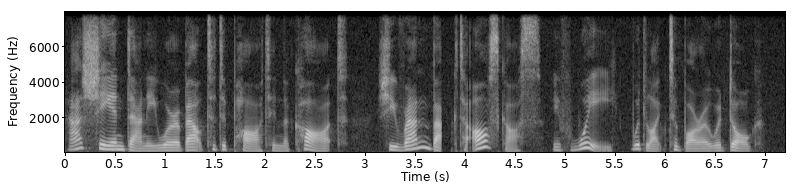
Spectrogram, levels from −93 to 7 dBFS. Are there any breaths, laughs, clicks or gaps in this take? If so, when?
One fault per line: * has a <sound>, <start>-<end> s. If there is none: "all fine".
* has a dropout, 3.8-3.9 s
